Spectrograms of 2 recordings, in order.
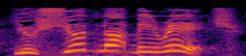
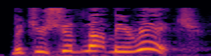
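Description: First: It is said very slowly. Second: It is said at normal speed.

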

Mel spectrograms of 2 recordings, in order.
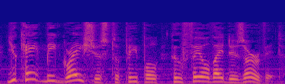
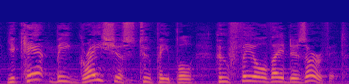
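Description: First: It is said at normal speed. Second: It is said slowly and deliberately.

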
